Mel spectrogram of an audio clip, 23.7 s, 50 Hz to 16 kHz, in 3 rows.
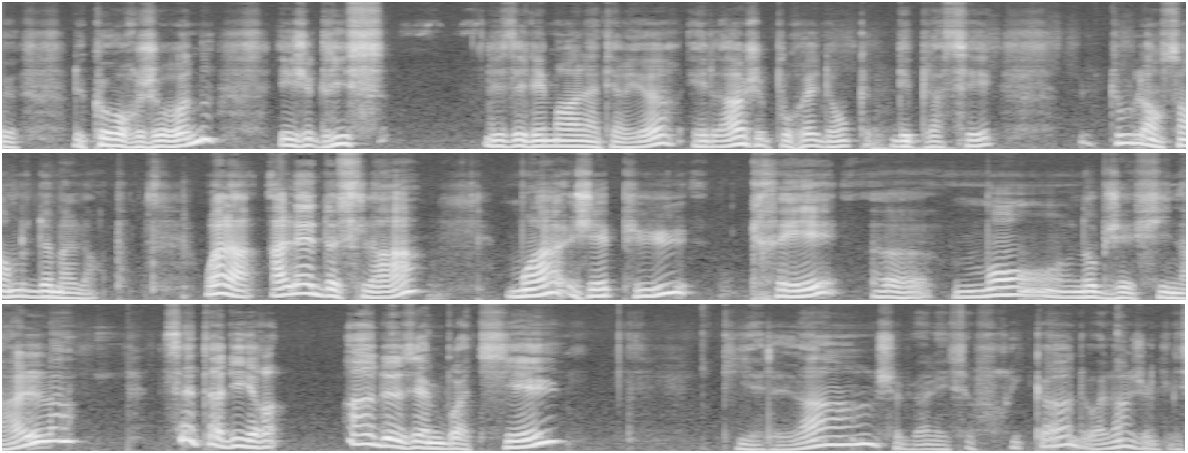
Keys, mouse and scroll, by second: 18.1 click, 20.4-23.3 drag.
